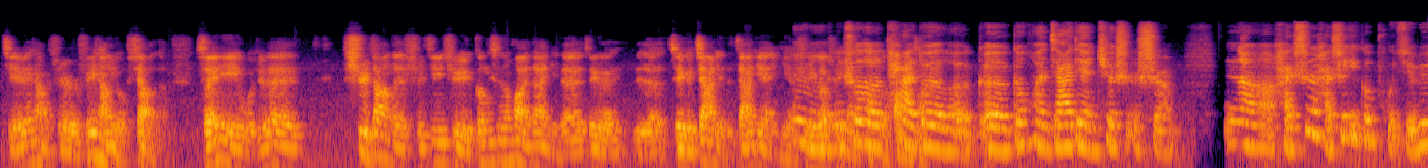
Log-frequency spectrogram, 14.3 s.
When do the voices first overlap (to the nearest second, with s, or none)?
8 s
